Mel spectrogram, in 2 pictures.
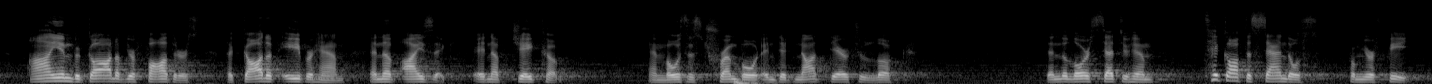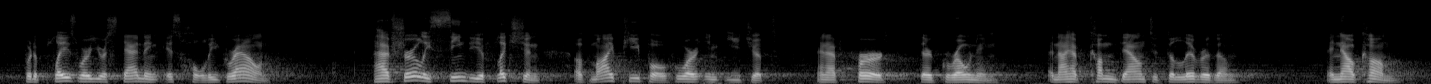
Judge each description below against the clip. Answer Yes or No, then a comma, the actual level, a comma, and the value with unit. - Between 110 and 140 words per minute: No, average, 165 wpm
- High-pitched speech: No, low, 125 Hz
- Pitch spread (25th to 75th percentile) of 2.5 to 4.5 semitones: Yes, average, 3.6 semitones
